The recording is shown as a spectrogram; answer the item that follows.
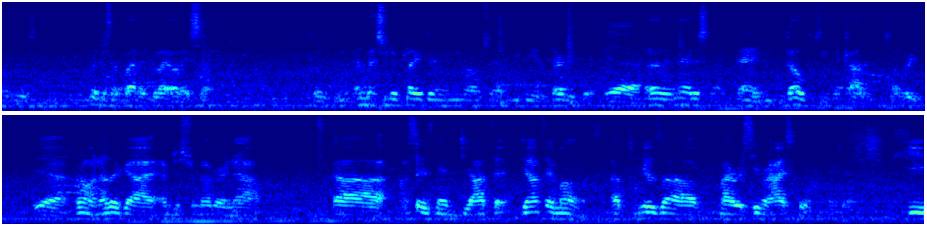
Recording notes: In the truck. Due to power outage audio improves at 27 min.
